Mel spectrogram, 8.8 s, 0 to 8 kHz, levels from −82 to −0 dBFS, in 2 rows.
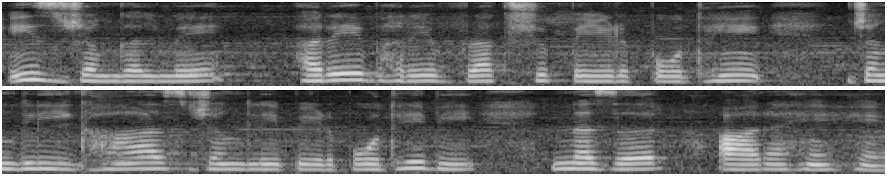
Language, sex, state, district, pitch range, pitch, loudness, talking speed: Hindi, female, Madhya Pradesh, Dhar, 180-200 Hz, 190 Hz, -20 LUFS, 120 wpm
